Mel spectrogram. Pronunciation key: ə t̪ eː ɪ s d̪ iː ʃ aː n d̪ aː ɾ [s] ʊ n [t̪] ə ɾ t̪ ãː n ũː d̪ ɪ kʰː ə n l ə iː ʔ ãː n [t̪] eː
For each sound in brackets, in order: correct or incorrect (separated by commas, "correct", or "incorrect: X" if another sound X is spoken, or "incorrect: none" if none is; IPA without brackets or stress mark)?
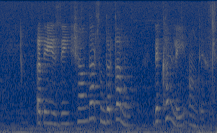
correct, incorrect: d̪, incorrect: d̪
